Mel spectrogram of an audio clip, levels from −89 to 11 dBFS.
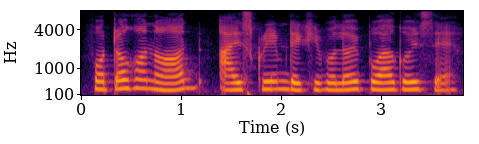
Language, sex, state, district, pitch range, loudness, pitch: Assamese, female, Assam, Kamrup Metropolitan, 245-270 Hz, -14 LUFS, 260 Hz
